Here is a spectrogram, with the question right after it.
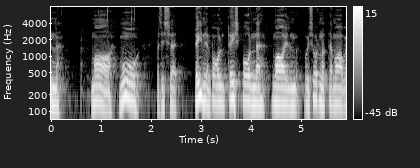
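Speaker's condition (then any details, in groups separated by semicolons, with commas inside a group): No condition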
